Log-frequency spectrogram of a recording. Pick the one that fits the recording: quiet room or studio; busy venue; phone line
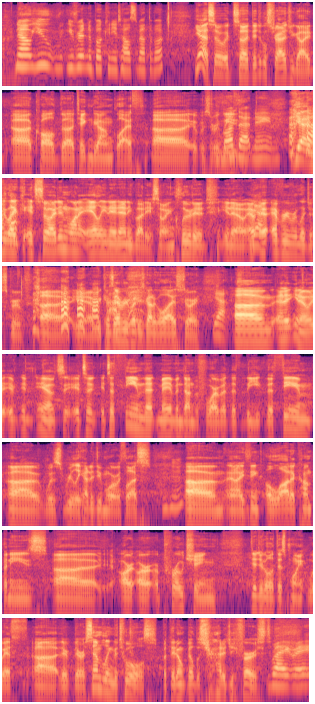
busy venue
